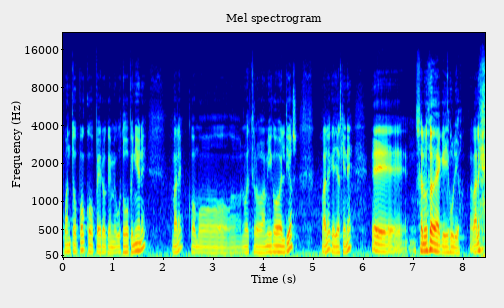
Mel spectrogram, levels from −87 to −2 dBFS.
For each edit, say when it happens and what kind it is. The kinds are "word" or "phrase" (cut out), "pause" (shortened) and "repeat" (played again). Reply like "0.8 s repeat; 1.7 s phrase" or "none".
1.2 s word; 5.5 s word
